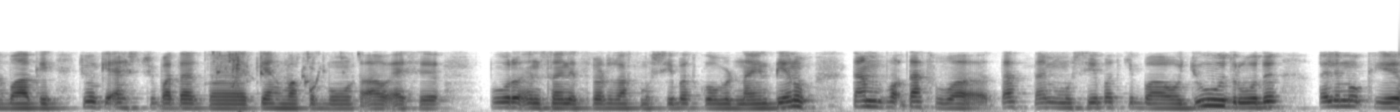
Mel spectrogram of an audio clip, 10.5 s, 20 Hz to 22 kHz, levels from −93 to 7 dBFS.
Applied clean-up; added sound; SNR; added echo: none; Water; 17 dB; none.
